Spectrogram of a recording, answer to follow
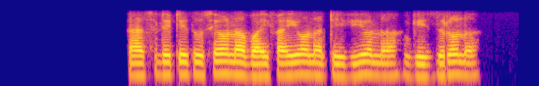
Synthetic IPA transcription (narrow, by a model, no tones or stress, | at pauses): faːsiliʈit̪useõnaʋaːifaːioːnaʈiːvionaɡizɾona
